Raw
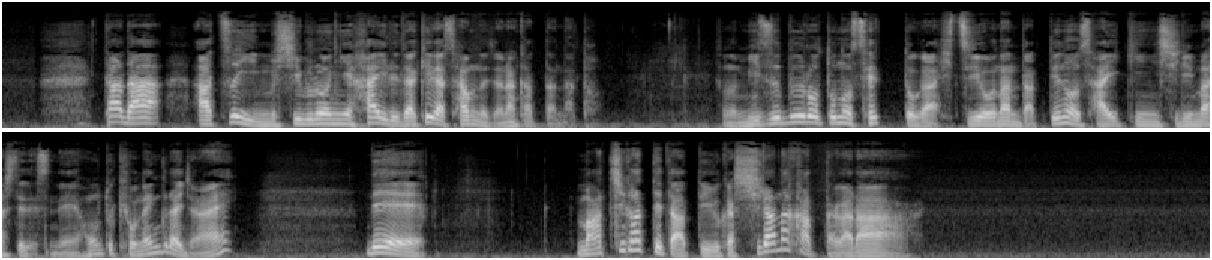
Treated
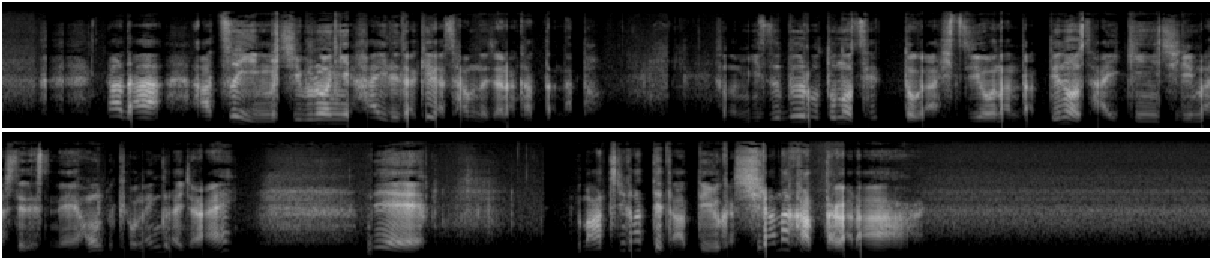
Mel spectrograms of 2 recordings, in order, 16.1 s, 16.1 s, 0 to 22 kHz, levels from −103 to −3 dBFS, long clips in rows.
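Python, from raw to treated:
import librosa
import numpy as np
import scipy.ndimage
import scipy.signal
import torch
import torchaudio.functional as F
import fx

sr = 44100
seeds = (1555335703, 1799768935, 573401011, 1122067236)

y = scipy.signal.sosfilt(scipy.signal.butter(4, 1200.0, 'highpass', fs=sr, output='sos'), x)
y = fx.auto_swell(y, sr, attack_ms=608.0)
y = y * 10.0 ** (11.5 / 20.0)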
